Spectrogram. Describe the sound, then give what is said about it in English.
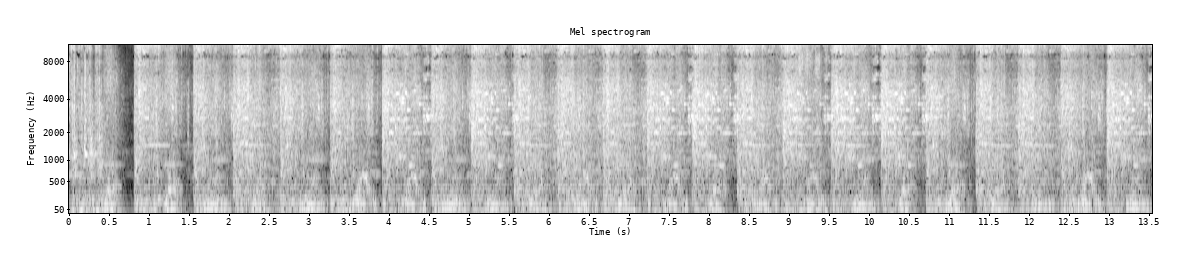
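Walls smash and shatter in a video game, a loud, relentless run of many crashing impacts and breaking debris, one blow hitting close after another with brief dips between them. “South destroyed. I got the southern wall.”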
